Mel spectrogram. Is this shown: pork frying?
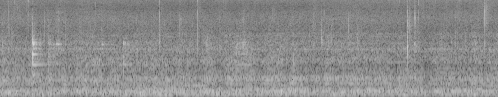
yes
